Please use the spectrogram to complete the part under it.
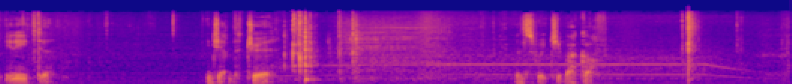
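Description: Plastic buttons and parts click and clatter.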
